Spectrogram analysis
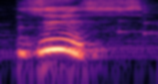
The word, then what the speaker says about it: süß: Ele tem som de U. Então, você vai fazer o biquinho também. Você vai manter a língua aqui atrás, como eu disse. E você vai fazer o som do I agora. Süß.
